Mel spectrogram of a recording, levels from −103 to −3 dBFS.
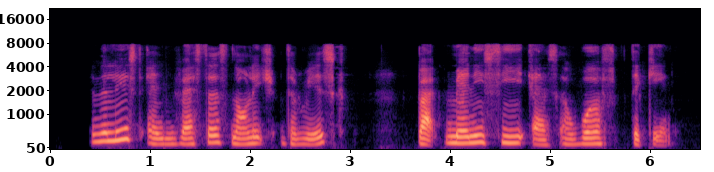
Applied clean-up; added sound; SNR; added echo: neural mask model DeepFilterNet 3.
